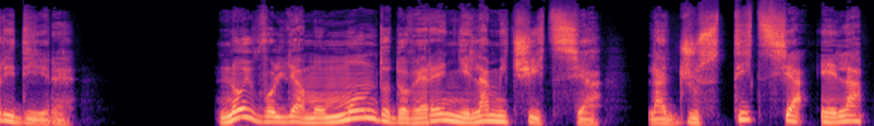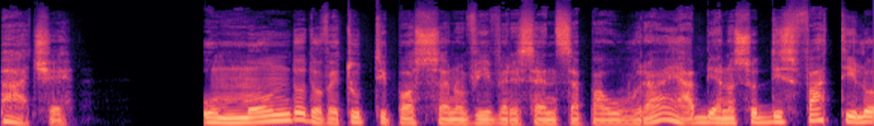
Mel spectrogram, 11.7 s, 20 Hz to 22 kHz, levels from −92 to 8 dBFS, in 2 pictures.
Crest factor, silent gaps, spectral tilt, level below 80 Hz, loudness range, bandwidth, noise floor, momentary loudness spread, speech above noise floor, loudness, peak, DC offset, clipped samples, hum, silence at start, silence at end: 14 dB; none; -4.5 dB/octave; -38 dBFS; 2 LU; over 20 kHz; -84 dBFS; 7 LU; 71 dB; -13 LUFS; 0 dBFS; 0.4%; under 0.1%; none; 0 s; 0 s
